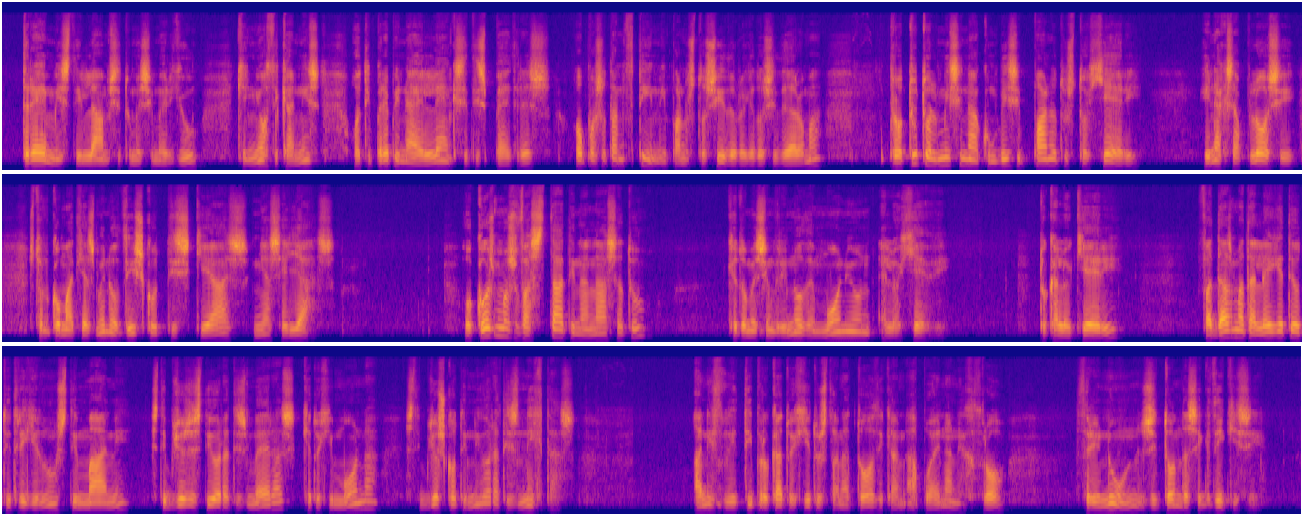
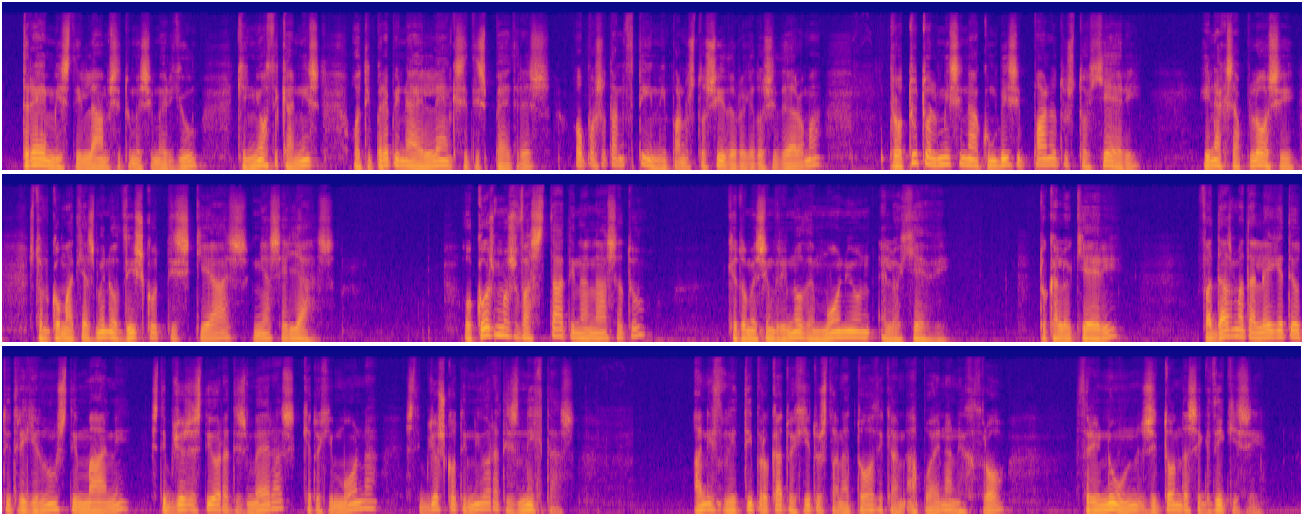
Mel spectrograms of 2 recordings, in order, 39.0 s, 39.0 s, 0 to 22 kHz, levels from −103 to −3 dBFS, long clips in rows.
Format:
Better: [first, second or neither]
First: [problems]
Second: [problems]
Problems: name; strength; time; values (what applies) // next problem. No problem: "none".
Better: second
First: thin; very; fading below 350 Hz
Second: none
